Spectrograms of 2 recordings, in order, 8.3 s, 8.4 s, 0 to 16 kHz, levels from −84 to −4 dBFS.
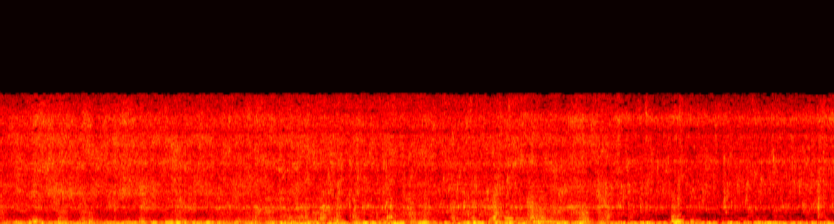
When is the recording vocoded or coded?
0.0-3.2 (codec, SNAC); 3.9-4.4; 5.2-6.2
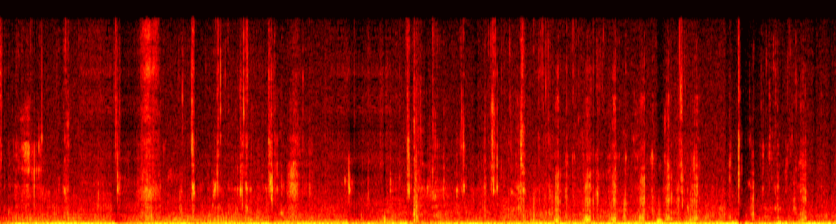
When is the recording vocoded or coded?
0.8-1.4 (codec, SNAC); 3.3-4.0

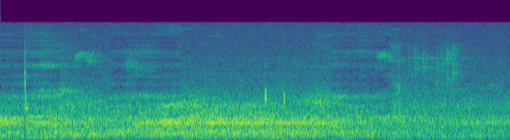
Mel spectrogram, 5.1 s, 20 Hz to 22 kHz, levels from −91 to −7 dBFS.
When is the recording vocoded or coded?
0.0-0.6 (codec, SNAC); 1.1-1.8; 3.3-3.9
